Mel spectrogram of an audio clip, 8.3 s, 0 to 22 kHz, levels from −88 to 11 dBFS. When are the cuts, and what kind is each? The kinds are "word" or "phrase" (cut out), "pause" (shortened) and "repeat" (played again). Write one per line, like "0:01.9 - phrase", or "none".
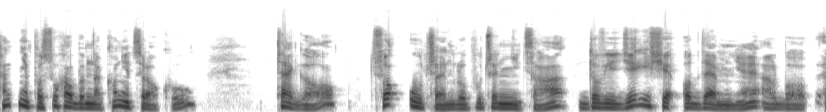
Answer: none

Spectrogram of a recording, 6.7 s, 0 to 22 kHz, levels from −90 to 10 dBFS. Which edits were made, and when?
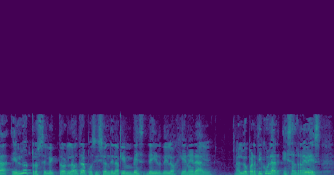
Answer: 0:02.4 - word

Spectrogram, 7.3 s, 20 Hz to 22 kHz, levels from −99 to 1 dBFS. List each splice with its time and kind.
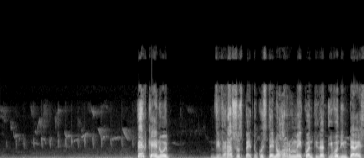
none

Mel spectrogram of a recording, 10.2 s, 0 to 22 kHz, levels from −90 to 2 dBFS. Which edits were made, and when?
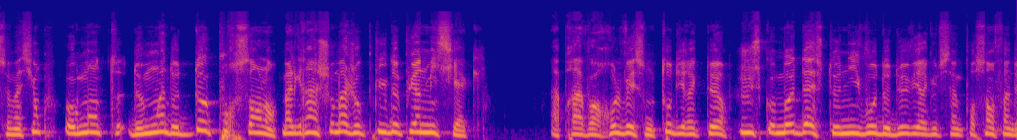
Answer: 0:03.9 - word

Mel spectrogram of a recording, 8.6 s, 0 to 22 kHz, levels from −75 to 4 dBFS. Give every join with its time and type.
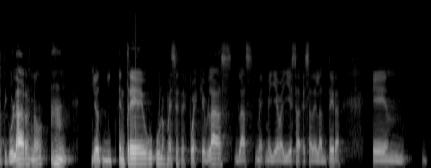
none

